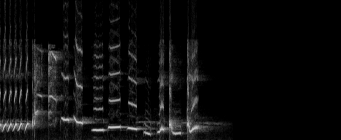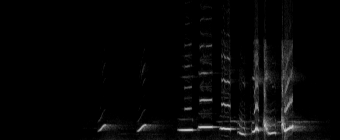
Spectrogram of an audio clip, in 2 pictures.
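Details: White-rumped shama (Copsychus malabaricus) singing in forest, loud, rich whistled phrases: clear rising and falling notes mixed with rapid chattery flourishes, in two bursts with a pause between.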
